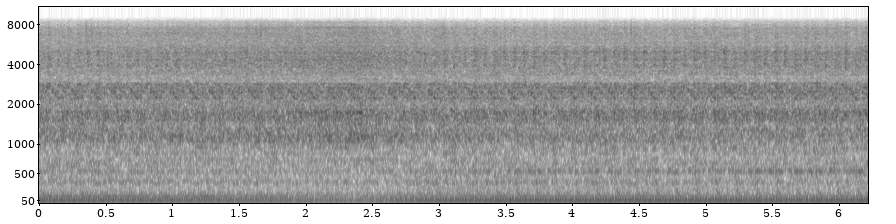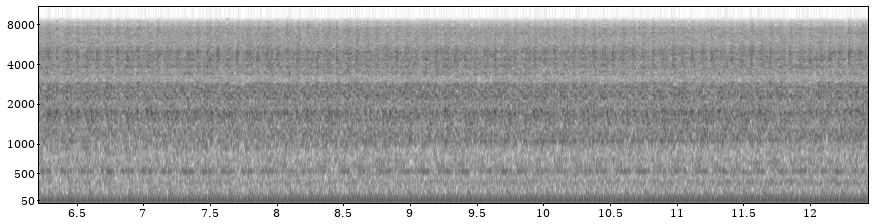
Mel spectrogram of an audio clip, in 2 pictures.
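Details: Early 1999 Ford F-250 diesel cold start at 34°F, high idle with exhaust back-pressure valve closed; steady even clatter, no misses or odd knocks; normal cold idle.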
